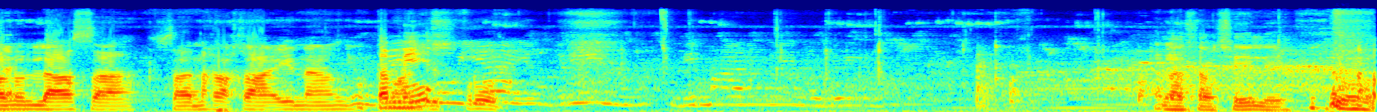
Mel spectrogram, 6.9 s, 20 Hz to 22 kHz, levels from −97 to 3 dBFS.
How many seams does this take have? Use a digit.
0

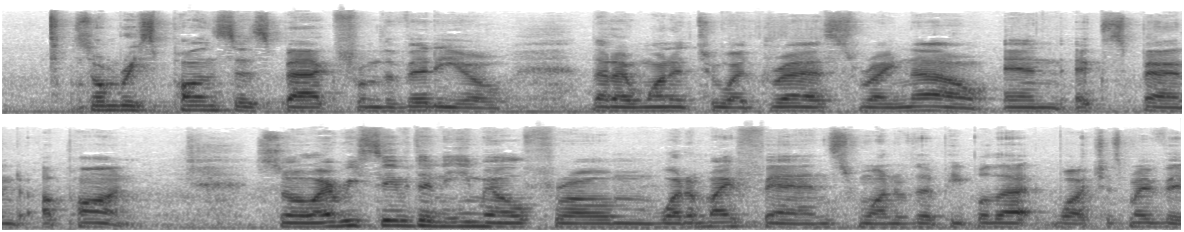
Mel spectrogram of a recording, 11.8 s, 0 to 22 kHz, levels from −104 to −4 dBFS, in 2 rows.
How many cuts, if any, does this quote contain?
1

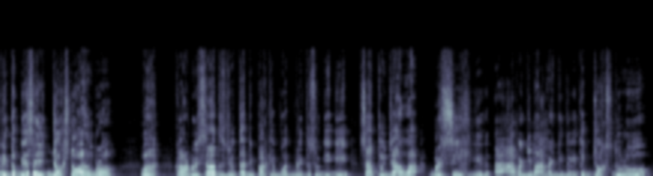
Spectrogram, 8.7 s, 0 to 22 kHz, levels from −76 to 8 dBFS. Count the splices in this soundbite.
0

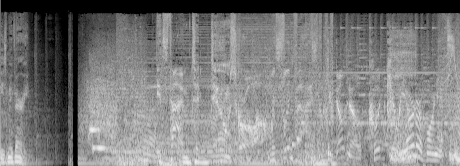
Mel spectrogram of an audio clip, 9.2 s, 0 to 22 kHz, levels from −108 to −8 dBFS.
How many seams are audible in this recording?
1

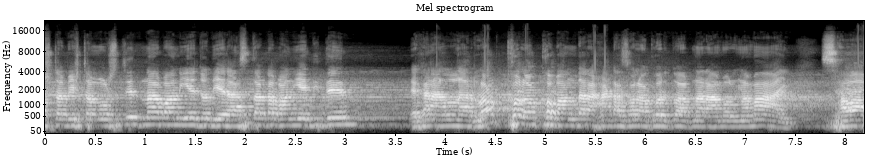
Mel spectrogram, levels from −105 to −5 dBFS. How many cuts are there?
0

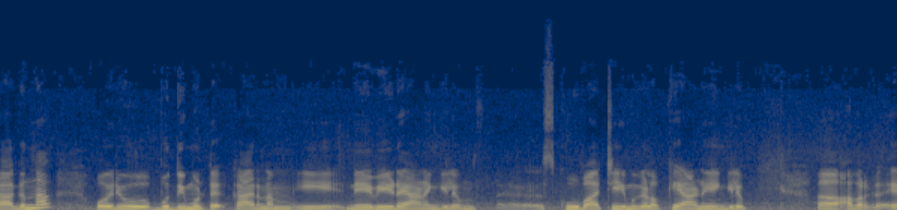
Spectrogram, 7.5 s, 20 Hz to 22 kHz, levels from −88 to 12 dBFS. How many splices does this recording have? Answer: 0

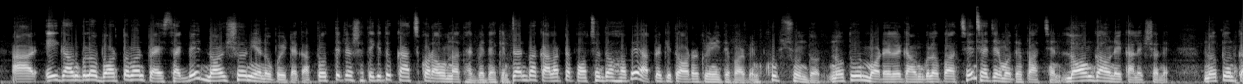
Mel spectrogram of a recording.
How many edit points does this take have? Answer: 2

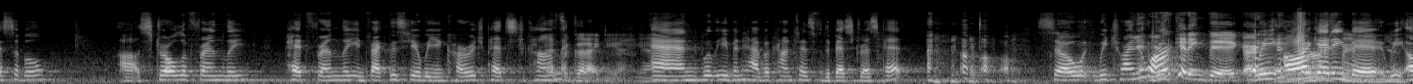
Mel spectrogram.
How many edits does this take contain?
1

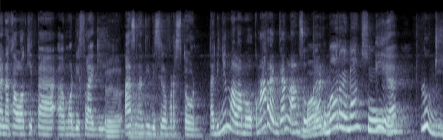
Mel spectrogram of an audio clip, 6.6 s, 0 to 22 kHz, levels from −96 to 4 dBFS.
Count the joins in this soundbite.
0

